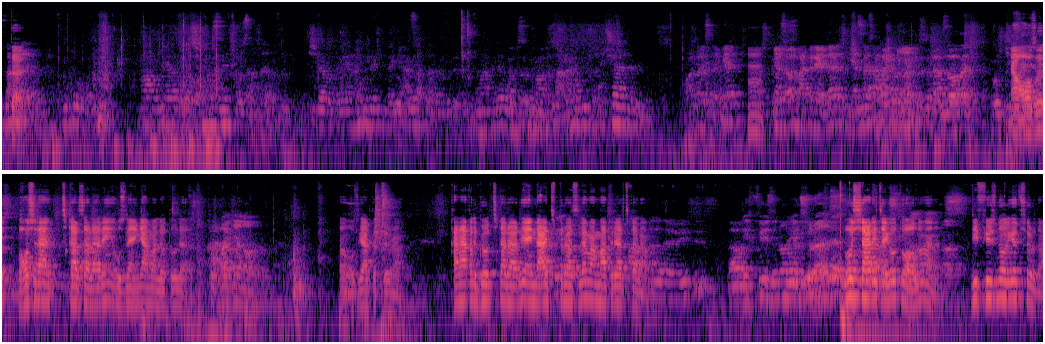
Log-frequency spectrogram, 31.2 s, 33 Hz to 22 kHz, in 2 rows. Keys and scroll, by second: 2.2 ctrl+s.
